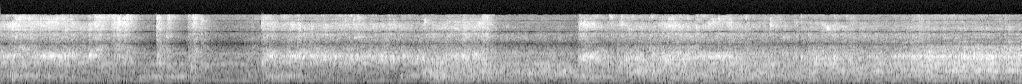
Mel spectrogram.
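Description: Water running from a single-lever kitchen faucet into a glass bowl: a steady splashing hiss that shifts in tone a few seconds in and again just past halfway.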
